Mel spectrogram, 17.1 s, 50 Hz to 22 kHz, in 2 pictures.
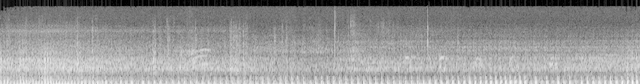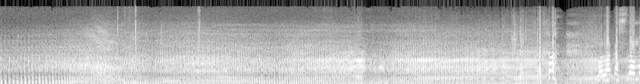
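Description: Motorcycle drag race between a Raider 150 Fi and an NS200: loud, close engine roar with revving and shifting pitch, rising in intensity partway through, with voices talking over it.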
